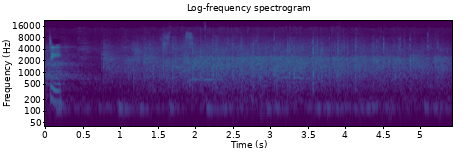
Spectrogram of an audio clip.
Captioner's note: audience applauding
